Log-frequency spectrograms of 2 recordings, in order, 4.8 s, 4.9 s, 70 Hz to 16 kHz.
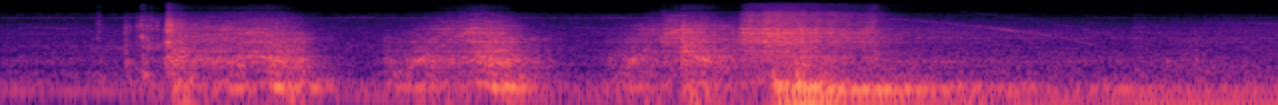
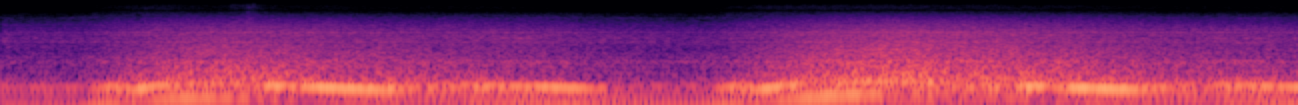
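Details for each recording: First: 2000 Jeep Wrangler Sport TJ after fuel tank and skid plate removal and reinstall: starter turns over in several long bursts before the engine catches near three seconds and settles into a rough, uneven idle; an extended crank before starting. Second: 2000 Jeep Wrangler Sport six-cylinder, just started in neutral after replacing the rotted fuel tank skid plate, no leaks: two clean free revs rising and falling smoothly, no knocks or rattles; normal revving.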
